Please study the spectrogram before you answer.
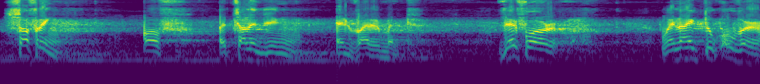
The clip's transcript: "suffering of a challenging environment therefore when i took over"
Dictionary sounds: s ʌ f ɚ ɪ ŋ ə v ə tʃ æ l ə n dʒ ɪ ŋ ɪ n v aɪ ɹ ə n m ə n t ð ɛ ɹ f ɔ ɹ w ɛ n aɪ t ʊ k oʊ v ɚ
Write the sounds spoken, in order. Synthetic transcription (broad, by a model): s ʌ f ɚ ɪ ŋ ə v ə tʃ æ l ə n dʒ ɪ ŋ ɪ n v aɪ ɹ ə n m ə n t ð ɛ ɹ f ɔ ɹ w ɛ n aɪ t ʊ k oʊ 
